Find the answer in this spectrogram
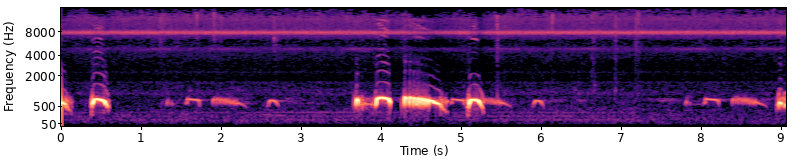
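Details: Ground decoy spotted dove cooing to entice wild doves. Raspy coo phrases with a prolonged falling note alternate with soft murmured calls, the pattern repeating about every four seconds.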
